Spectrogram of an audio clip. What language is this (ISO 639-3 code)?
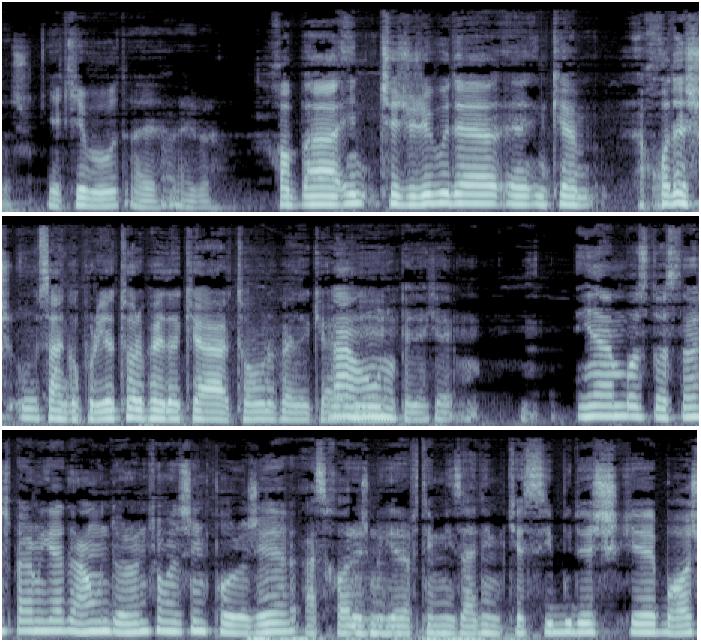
fas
